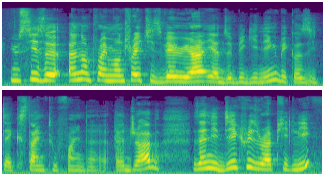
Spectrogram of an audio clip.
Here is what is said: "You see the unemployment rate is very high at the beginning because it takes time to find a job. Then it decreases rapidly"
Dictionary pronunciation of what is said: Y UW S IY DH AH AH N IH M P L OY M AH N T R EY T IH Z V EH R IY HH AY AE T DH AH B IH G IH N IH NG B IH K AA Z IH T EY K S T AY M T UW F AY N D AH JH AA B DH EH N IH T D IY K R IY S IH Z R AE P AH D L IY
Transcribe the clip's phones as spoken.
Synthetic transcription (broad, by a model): Y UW S IY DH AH AH N IH M P L OY M AH N T R EY T IH Z V EH R IY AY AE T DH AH B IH G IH N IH NG B IH K AA Z IH T EY K S T AY M T UW F AY N D AH JH AA B DH EH N IH T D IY K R IY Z R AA P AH D L IY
